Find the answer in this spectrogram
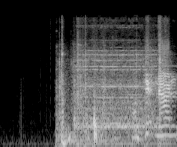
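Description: Near silence with a few faint ticks, then a film soundtrack cuts in suddenly under a second in: a voice over dense background sound.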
